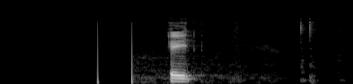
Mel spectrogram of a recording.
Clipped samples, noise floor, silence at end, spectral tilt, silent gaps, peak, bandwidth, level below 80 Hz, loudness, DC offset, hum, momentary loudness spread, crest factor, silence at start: under 0.1%; -63 dBFS; 1.6 s; -5 dB/octave; none; 0 dBFS; 9 kHz; -60 dBFS; -18 LUFS; under 0.1%; none; 28 LU; 26 dB; 1.7 s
